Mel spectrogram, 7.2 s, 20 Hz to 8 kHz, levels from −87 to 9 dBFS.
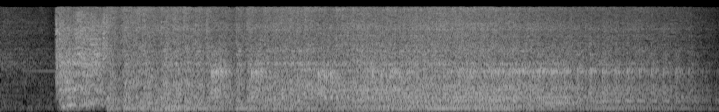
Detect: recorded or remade recorded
